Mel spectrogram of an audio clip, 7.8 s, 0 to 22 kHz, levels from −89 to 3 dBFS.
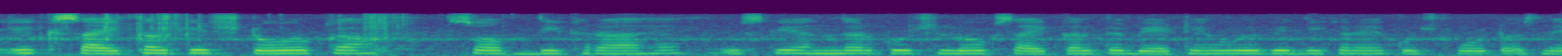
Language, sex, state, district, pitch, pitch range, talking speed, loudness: Hindi, female, Gujarat, Gandhinagar, 210 Hz, 205-215 Hz, 175 wpm, -19 LUFS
